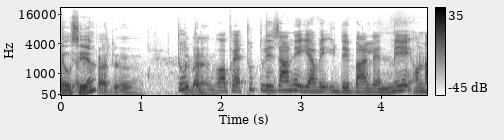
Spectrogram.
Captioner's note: speaking French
